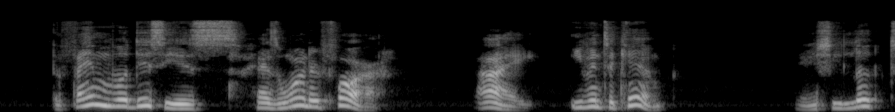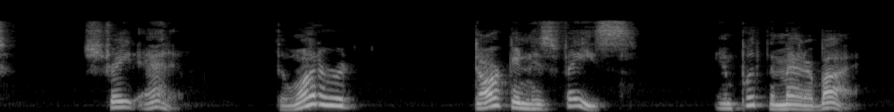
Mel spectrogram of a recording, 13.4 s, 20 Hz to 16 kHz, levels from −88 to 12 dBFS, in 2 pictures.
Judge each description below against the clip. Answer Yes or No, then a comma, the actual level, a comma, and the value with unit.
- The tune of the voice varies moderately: No, wide, 7.3 semitones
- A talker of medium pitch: No, high, 210 Hz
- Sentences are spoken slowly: Yes, slow, 115 wpm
